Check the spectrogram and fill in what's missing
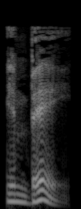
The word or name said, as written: embay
